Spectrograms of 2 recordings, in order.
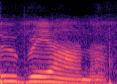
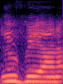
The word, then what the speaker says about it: Ljubljana: And, Ljubljana. I don't know if they pronounce the L. Actually, Ljubljana. Oh yeah, that's right. The J. That's right. No, the J. The J. Yeah. The J, yeah. Sorry. Ljubljana.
